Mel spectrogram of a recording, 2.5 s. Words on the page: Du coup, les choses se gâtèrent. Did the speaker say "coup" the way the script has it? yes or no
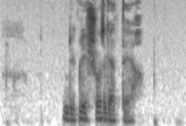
no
